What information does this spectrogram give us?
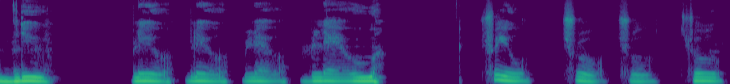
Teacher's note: long U, tense back of the mouth, lips rounded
